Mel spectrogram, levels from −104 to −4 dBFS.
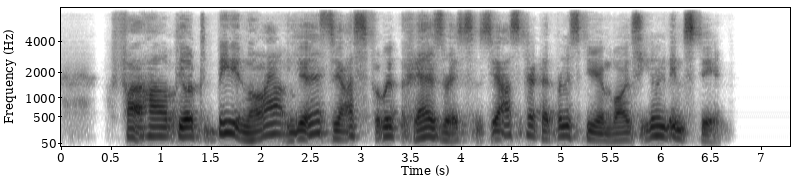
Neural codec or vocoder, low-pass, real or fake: codec, 16 kHz, 0.5 kbps, FreqCodec, larger model; 7.2 kHz; fake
